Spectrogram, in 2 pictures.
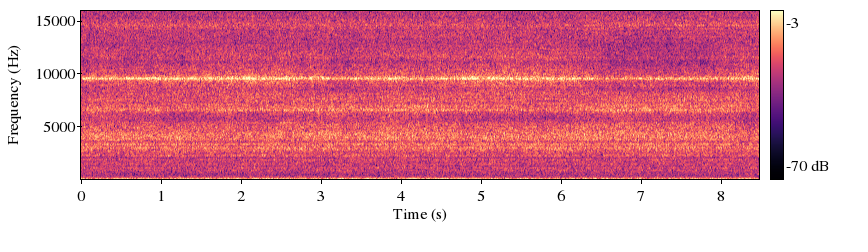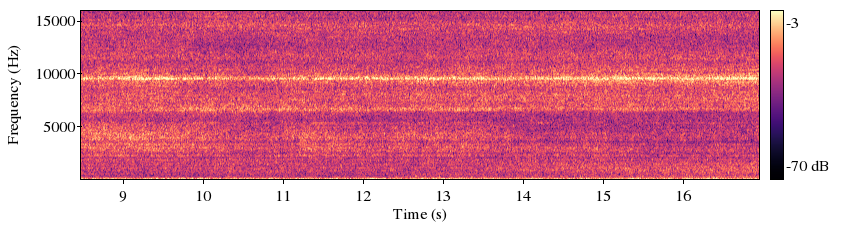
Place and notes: Scheepmakersstraat, Den Haag - gas kasten
hissing from gas cabinets. passing cars and trains. Soundfield Mic (ORTF decode from Bformat) Binckhorst Mapping Project
The Hague Center, The Netherlands, 28 February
